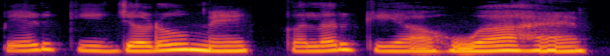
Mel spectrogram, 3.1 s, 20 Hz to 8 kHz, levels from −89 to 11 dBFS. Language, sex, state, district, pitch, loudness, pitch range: Hindi, female, Jharkhand, Garhwa, 225 Hz, -12 LUFS, 215-240 Hz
